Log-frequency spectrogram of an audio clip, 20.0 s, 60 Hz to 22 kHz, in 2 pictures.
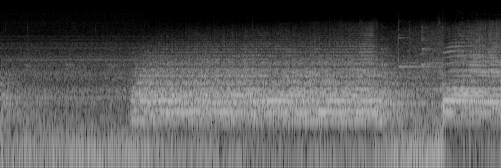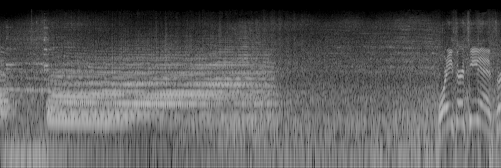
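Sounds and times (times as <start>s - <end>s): locomotive air horn blasts: 2.6s - 8.0s, 8.8s - 15.6s
train wheels clacking over rails: 14.2s - 20.0s.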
